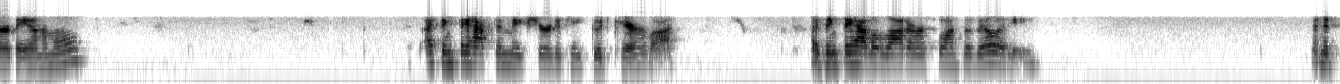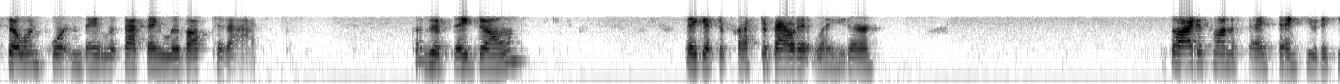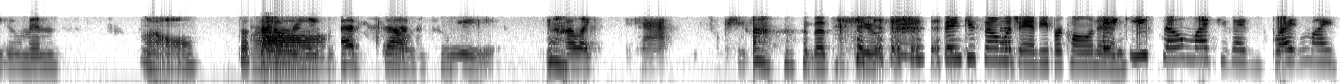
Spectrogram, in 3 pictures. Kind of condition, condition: link, phone line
